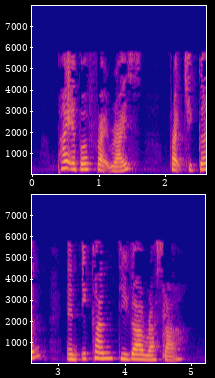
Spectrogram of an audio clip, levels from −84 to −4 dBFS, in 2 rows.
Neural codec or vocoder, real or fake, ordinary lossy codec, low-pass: none; real; MP3, 24 kbps; 7.2 kHz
